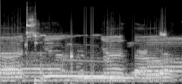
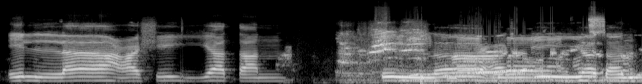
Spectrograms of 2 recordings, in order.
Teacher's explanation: তানভিনের পরে ইজাহারের হরফ হামজা আসছে, সুতরাং ইজাহার করে পড়তে হবে, স্পষ্ট করে পড়তে হবে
